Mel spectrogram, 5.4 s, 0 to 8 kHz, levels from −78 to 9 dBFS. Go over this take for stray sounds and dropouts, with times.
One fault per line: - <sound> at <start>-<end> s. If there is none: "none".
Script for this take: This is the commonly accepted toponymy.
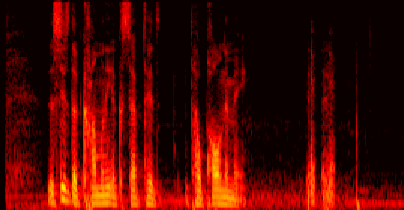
- laugh at 4.1-4.5 s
